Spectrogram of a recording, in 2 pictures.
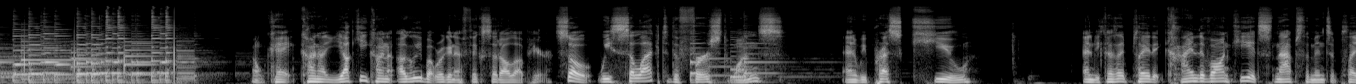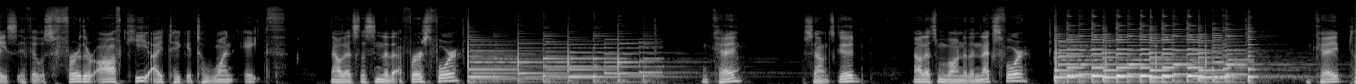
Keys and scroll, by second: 1.5 space, 9.9 q, 16.5 q, 17.9 space, 19.9 space, 23.8 space, 25.7 space.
